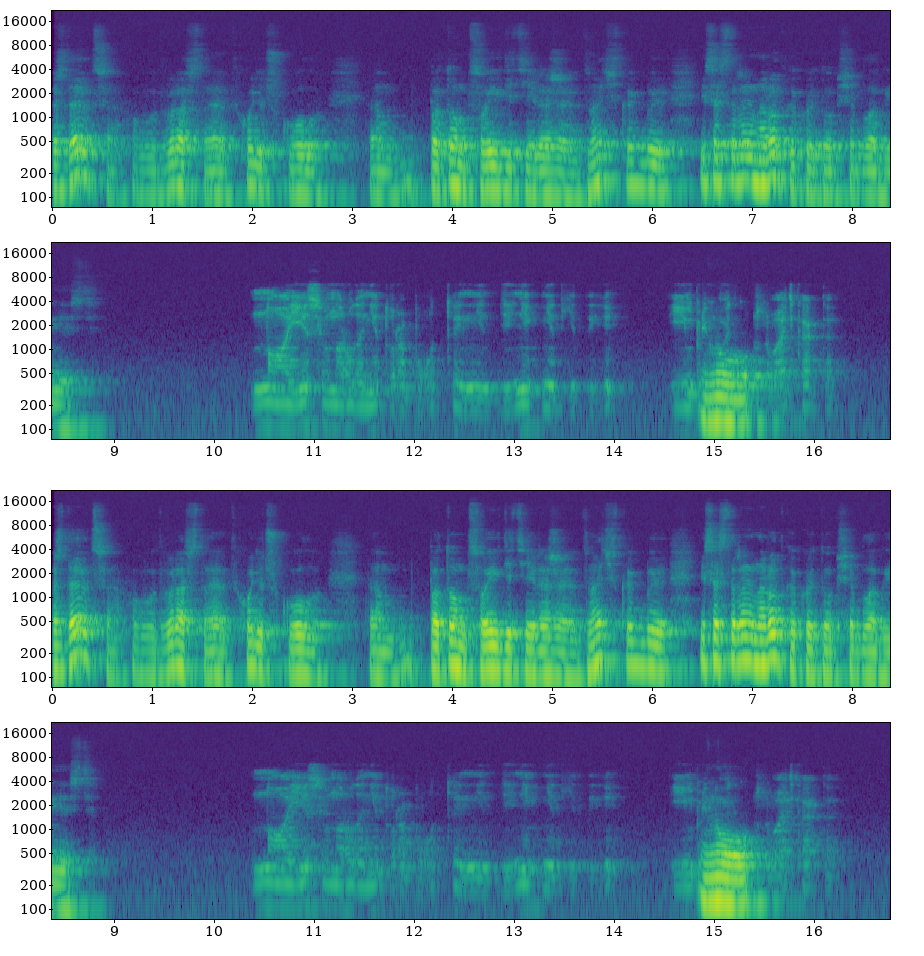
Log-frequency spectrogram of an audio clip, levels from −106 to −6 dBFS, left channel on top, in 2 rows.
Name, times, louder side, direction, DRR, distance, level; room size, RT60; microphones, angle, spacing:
voice 1, 0.0-2.7 3.2-8.7 14.8-15.4, right 5 dB, 75° right, 5 dB, 0.4 m, -27 dB
voice 2, 10.4-14.0 14.6-16.2, left 4 dB, 45° left, 4 dB, 0.6 m, -45 dB
11.0 x 5.7 x 2.4 m, 0.83 s
head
